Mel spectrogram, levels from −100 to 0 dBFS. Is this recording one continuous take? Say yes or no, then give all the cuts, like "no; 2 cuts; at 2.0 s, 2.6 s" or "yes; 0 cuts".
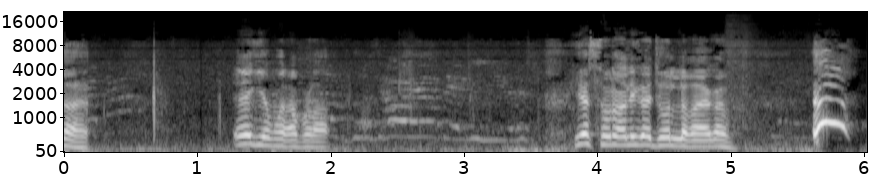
yes; 0 cuts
